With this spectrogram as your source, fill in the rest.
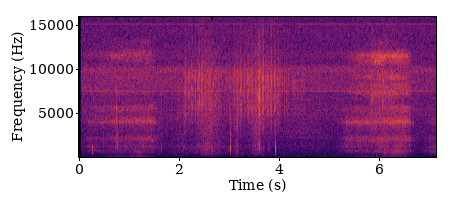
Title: oreo snores.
